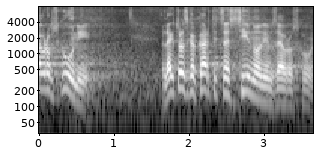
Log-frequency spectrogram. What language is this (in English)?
Serbian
